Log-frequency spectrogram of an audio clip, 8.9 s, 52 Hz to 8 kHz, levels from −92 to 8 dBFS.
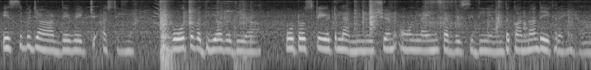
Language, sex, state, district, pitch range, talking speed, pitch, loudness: Punjabi, female, Punjab, Kapurthala, 210-245 Hz, 120 wpm, 225 Hz, -19 LUFS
